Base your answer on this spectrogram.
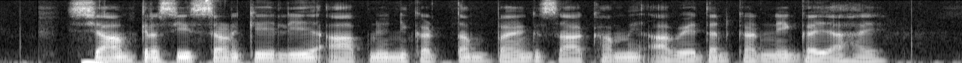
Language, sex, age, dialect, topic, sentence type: Hindi, male, 18-24, Awadhi Bundeli, agriculture, statement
